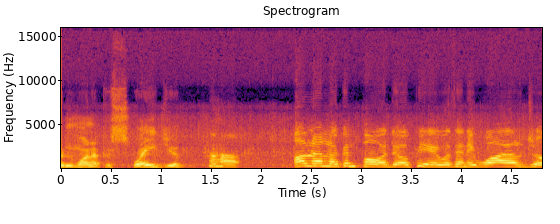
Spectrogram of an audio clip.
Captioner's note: chuckles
